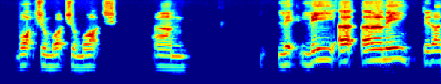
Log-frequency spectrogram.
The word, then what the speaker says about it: Ermey: Lee Ermey, did I say his name right?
